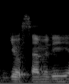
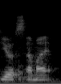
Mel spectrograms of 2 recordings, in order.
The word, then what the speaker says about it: Yosemite: Plus, when I upgrade to Mavericks and Yosemite, I don't have to worry about that. So anyway, it's pronounced Yosemite.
